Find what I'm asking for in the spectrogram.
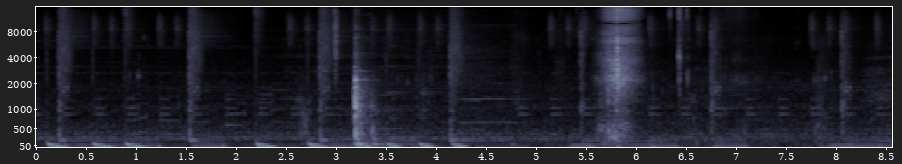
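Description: A couple of loud, breathy sniffs and a snort from a stuffy nose with a cold, sharp bursts between soft clinks and light tapping, with no talking.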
